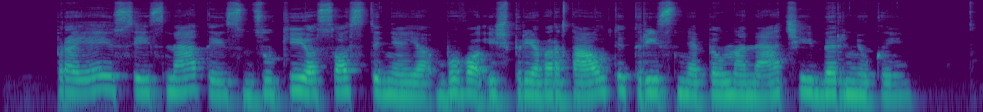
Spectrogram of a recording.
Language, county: Lithuanian, Alytus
